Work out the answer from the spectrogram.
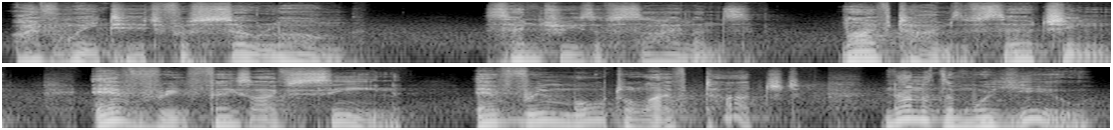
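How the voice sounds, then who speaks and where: Guy doing a yandere immortal lover, lonely n possessive, theatrical asmr roleplay, pitch all over the place, pleading then menacing. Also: big pitch swings, unhurried. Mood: bitter, anguished. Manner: theatrical, pleading, swinging between tender and menacing. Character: obsessive lovesick immortal man, lonely, possessive, unhinged.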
